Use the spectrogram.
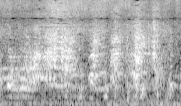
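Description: Hens and roosters cluck steadily and close by while pecking at harvested rice grain scattered across a farm field, with busy overlapping calls and no talk.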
